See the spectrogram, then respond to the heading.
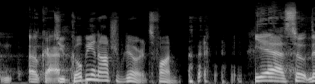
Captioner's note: laughs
